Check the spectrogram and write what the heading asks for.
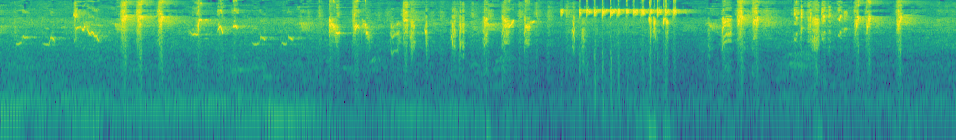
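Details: Ruby-cheeked sunbird in sputtering high song, used as a lure and tutor for songbirds. Ticking bursts and squeaks give way midway to a fast, very high buzzy trill, then more chips.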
